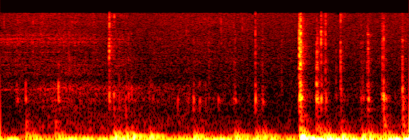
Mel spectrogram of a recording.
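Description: Computer keyboard keystrokes: a few scattered key clicks, the loudest about one and a half seconds in, over a steady low hum.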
